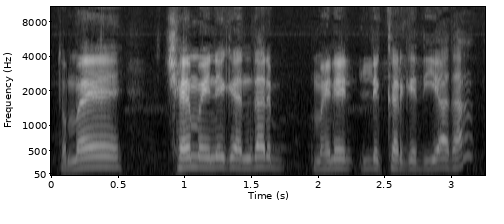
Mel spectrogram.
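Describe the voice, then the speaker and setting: A man with a fairly high voice answers a reporter like a political speech. He piles up repeated phrases for emphasis. The delivery stays steady and declamatory. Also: normal speed. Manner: rhetorical, listing slogans. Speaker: politician, legislator.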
